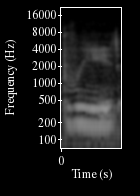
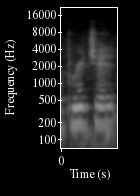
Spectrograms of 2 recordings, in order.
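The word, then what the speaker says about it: Brigid: gonna be talking about the goddess breed or bridget or brigitte depending on how you like to pronounce it because everybody does a little bit differently um and then we'll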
